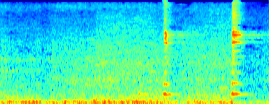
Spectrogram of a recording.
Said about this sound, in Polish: Przeciskamy się środkiem jezdni pomiędzy sznurami stojących aut.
